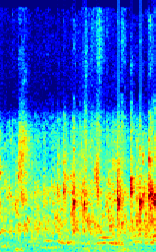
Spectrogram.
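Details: Captive cockatiels, including lutino and patchless mutations, kept in breeding pairs, one pair with eggs and protective, give bright, scratchy chirps in quick, uneven bursts over a soft, airy background.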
